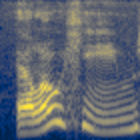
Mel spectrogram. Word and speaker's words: Elohim: Elohim starts with an Aleph, and it's pronounced here as an elo, lo, him.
